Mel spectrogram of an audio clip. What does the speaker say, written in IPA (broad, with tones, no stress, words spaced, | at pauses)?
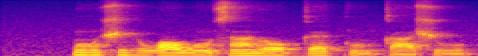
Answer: k͡pũ˦ʃi˦wɔ˦ wũ˦˨sã˨˦ lo˦˨kɛ˧kũ˨ ka˨ʃu˧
